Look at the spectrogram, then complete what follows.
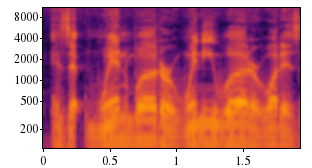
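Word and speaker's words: Wynnewood: pronouncing that like the locals right is it Winwood or Winnwood or what is it ah you're close it's actually pronounced Winnwood and if there's a tornado warning there folks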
